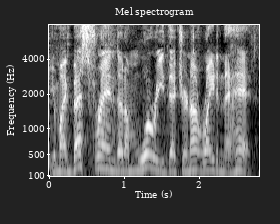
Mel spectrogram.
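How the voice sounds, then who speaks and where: An actor playing a nervous, sarcastic American best friend and agent in a video game cutscene. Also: male voice, high voice, a little fast, a bit bright, faint music behind. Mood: worried. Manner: sarcastic, fussing, exasperated.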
